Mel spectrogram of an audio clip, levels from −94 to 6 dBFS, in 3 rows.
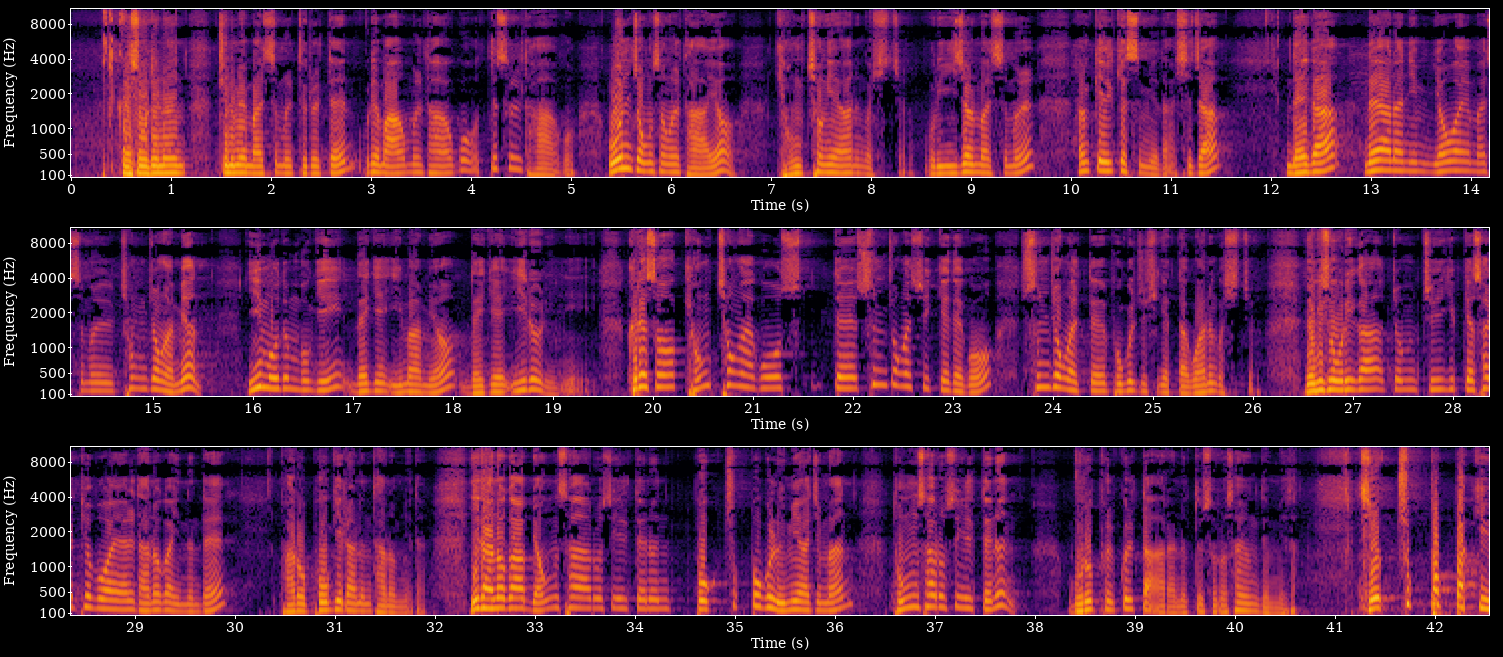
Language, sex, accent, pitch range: Korean, male, native, 140-210 Hz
